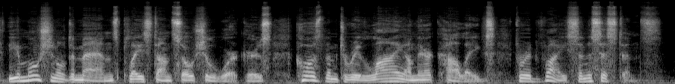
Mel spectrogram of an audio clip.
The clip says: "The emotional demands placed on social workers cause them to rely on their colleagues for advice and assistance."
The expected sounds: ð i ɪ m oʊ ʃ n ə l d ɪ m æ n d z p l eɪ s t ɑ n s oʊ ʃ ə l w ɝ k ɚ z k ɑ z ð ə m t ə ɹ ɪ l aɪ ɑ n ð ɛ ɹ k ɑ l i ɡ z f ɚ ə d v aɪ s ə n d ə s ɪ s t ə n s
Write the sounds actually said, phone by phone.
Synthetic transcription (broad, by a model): ð i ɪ m oʊ ʃ n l d ɪ m æ n d z p l eɪ s t n s oʊ ʃ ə l w ɝ k ɚ z k ɑ z ð ə m t ə ɹ ɪ l aɪ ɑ n ð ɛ ɹ k ɑ l i ɡ z f ɚ ə d v aɪ s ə n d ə s ɪ s t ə n s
